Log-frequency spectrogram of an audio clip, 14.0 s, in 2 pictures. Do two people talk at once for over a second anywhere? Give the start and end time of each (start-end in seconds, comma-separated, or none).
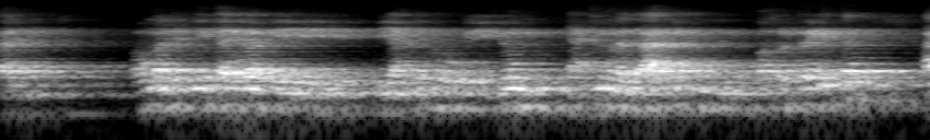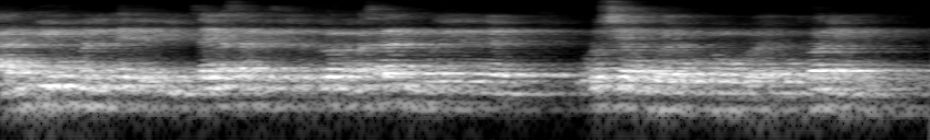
none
